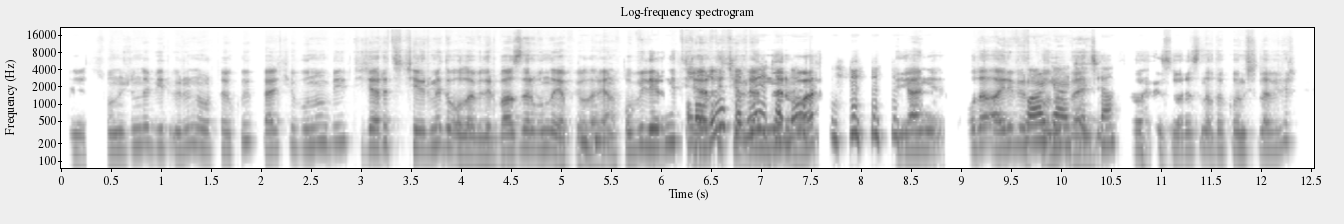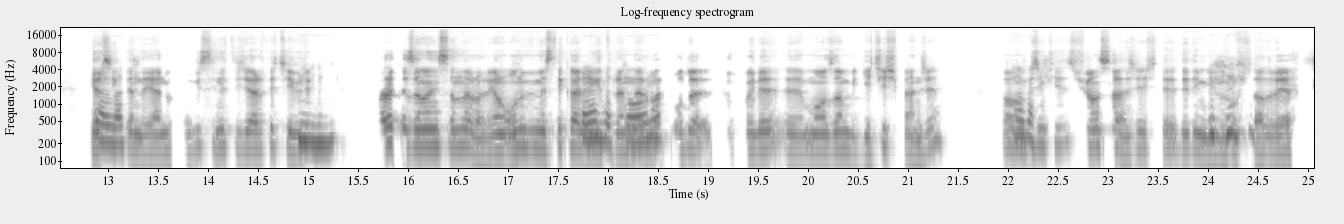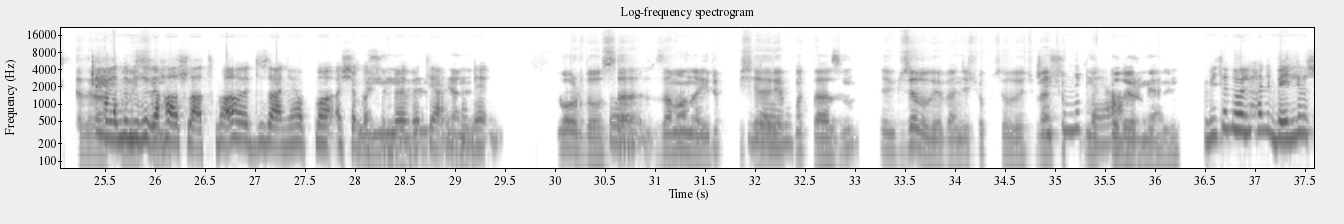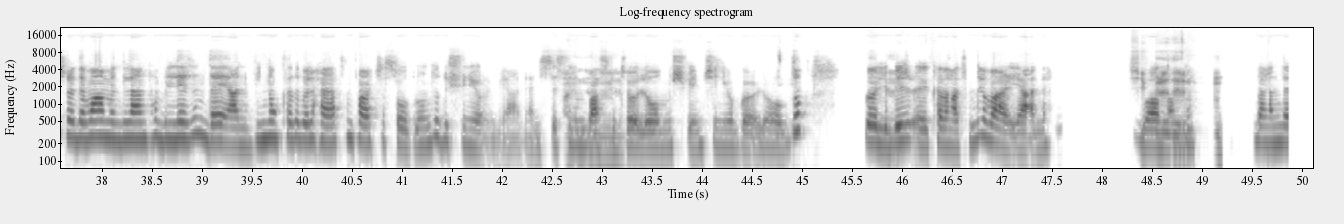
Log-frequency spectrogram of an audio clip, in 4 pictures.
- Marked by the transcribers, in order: distorted speech; tapping; chuckle; laughing while speaking: "bence. Son sonrasında da konuşulabilir"; other background noise; giggle; unintelligible speech
- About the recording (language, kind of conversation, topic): Turkish, unstructured, Hobiler hayatımızda neden önemli olabilir?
